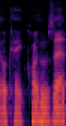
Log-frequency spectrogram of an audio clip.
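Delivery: ordinary delivery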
